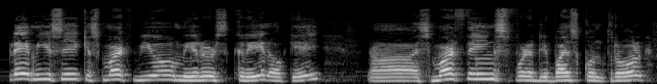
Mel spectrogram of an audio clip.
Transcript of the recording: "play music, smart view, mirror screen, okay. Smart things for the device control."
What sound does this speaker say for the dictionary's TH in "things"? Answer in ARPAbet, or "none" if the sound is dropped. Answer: T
